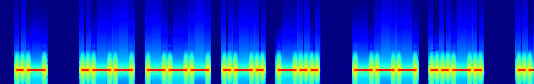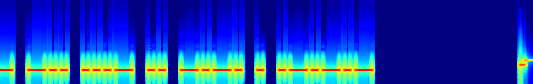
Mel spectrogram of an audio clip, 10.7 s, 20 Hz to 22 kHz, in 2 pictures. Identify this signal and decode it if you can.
Morse code, heard as a keyed tone, about 22 wpm, 700 Hz. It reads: A WORD OF ADVICE.
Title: Sentences from Top 1100 Words 22wpm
